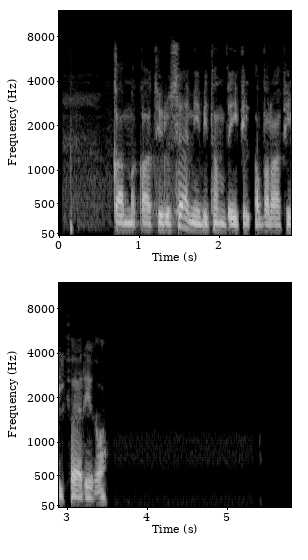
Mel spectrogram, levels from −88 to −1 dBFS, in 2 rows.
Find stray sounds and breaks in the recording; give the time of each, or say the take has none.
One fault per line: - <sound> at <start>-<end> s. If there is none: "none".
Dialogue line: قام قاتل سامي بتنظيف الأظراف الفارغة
none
